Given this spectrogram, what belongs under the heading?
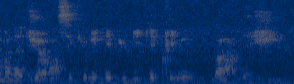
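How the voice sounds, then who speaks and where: Noticeable noise fills the background. A man speaks at an unhurried, moderate rate. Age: 60s. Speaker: municipal election candidate. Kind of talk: interview. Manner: halting, many hesitations.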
